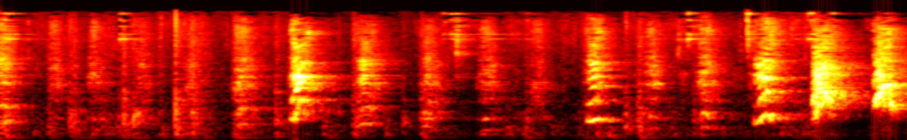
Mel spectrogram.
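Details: Excited yaps from Cooper, a corgi playing with his new toy ball indoors: uneven clusters of short, bright barks, growing louder and sharper toward the end.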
